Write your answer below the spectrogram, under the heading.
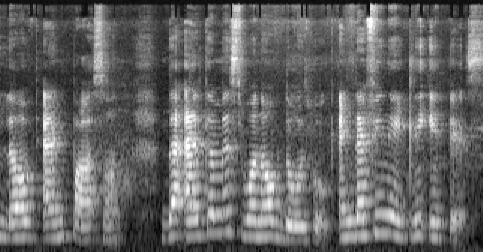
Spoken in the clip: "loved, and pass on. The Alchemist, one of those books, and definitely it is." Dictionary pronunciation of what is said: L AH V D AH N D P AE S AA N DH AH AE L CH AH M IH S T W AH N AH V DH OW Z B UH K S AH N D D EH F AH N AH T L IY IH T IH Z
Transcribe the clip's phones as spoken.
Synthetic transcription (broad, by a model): L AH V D AH N D P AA S AA N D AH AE L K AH M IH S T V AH N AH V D OW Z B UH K AH N D D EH F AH N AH T L IY IH T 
